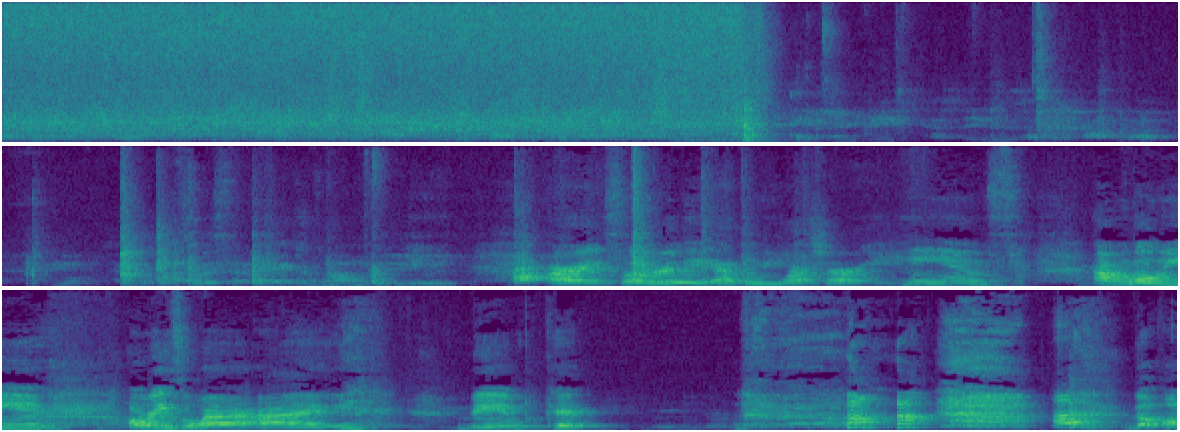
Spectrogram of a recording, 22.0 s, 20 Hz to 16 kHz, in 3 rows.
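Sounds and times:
tap running into sink: 4.0 - 4.9.

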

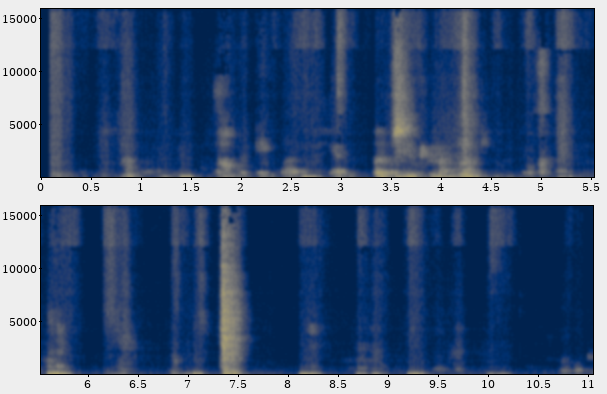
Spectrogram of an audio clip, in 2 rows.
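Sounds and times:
person speaking: 0.8 - 7.5.

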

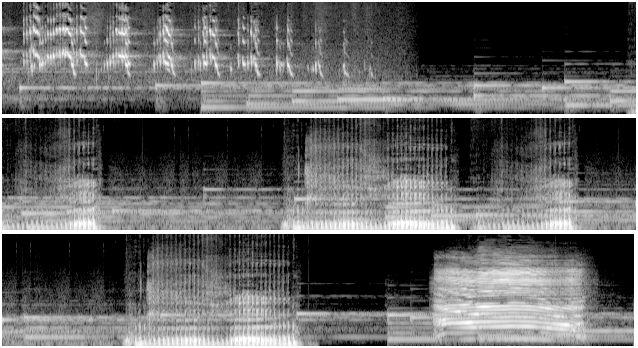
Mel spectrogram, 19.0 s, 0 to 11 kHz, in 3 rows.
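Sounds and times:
background music sustained tones: 0.0 - 19.0
bison bellowing: 6.3 - 7.5, 9.2 - 12.2, 13.9 - 15.8, 17.0 - 18.6.

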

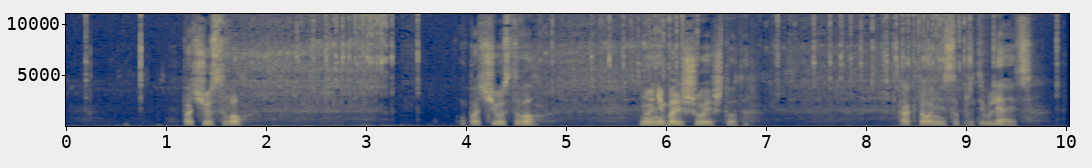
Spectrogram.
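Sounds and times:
fishing reel whirring and clicking: 1.6 - 3.4, 4.6 - 10.0.

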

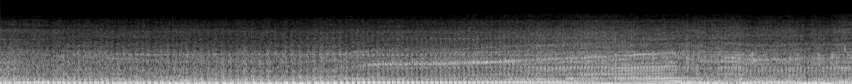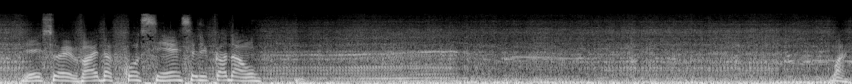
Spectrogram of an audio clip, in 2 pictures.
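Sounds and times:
motorcycle engine accelerating: 0.0 - 17.0.

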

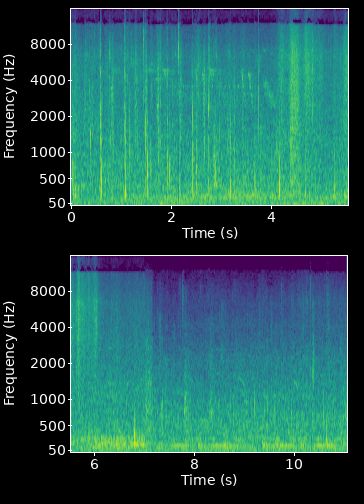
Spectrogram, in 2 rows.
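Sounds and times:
footsteps on hard ground: 0.0 - 11.0
outdoor background noise: 0.0 - 11.0.

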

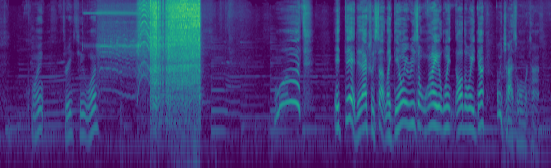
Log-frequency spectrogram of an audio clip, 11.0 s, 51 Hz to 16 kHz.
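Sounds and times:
soft background music: 0.0 - 11.0
cordless driver driving screw into wood: 1.9 - 4.1.

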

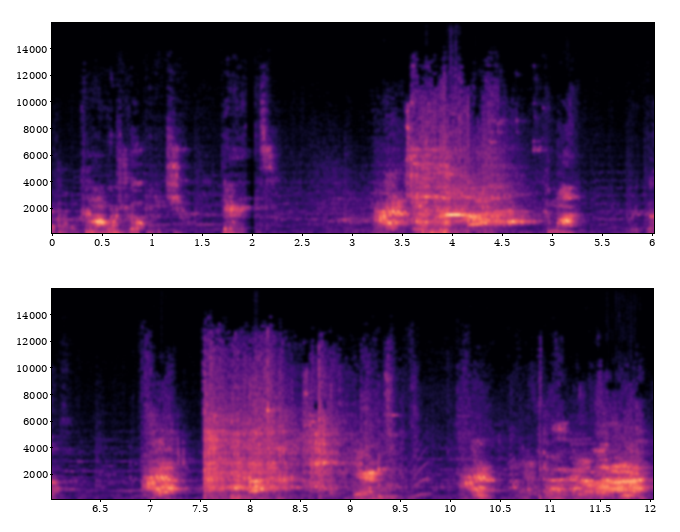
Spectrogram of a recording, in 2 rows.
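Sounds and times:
loud crash with breaking: 7.5 - 9.2.

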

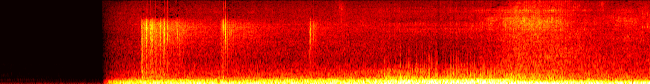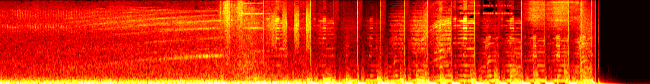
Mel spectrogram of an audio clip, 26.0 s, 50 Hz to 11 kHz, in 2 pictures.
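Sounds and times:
whooshing noise swell: 2.1 - 21.6
deep bass rumble: 2.1 - 25.0
rising synth tones: 2.2 - 24.3.

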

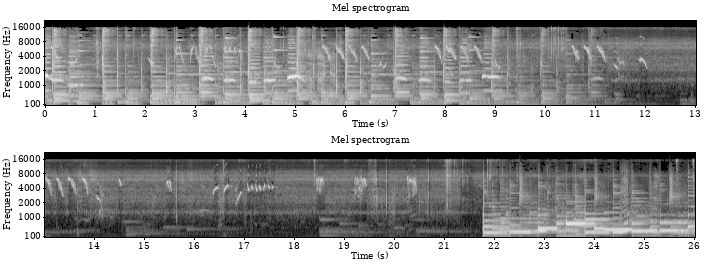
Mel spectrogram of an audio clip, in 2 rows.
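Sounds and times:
bird trill: 0.0 - 1.0, 1.9 - 9.6, 10.2 - 12.1, 13.0 - 14.7, 15.3 - 17.7, 18.4 - 20.6
plucked-string music: 0.0 - 11.5, 21.8 - 26.0
music track: 0.0 - 11.8, 21.8 - 26.0
birds chirping: 0.0 - 12.2, 12.8 - 20.8.

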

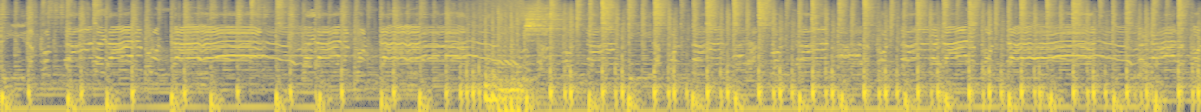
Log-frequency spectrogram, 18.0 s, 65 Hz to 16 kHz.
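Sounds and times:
drum kit playing fast: 0.0 - 18.0
song backing track: 0.0 - 18.0.

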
